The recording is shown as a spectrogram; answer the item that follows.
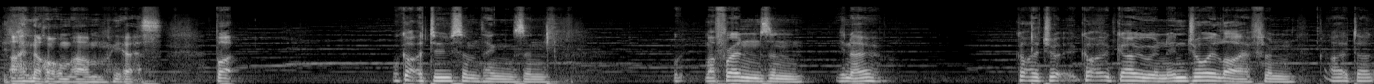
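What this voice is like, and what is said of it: Accent shifts to English. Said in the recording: “Your accent just changed. ... I'm English now.”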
